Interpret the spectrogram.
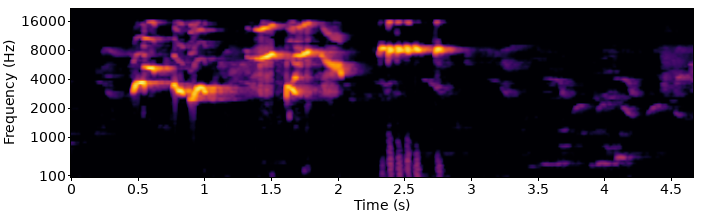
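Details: Morning song of a caged orange-headed thrush, played to excite birds into singing: quick high whistled and twittering notes, a thin piercing high whistle over a short rattling buzz, then soft low notes trailing off.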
